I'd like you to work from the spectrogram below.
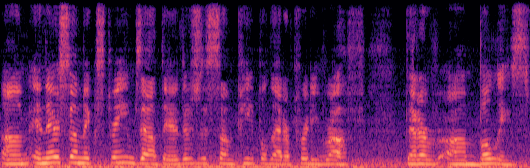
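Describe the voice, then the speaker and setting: A woman's speech carries audible room echo along with noticeable background noise. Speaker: vlogger. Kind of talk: casual monologue vlog. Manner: hesitant, many fillers.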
